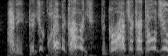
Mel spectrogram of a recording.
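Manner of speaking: very high-pitched mother voice; hammed-up mom falsetto; nagging mom. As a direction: check up on the kid in a high falsetto. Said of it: "then mom's like".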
